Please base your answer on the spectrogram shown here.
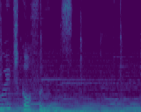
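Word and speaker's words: cacophonous: to play their instruments to correctly pronounce konus accent the second syllable Q kofos it is related to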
